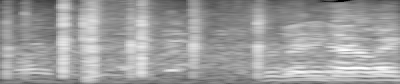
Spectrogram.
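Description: Men's voices calling out across an open field, loudest near the end, with several sharp knocks in the first second.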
